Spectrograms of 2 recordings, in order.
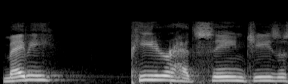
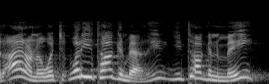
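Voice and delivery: higher-pitched, playing innocent; mock incredulous denial; 4 semitones higher, faster than usual. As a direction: act out a puzzled "who, me?". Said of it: "Peter denied it and said".

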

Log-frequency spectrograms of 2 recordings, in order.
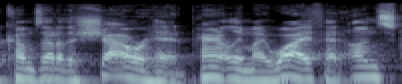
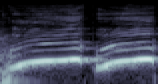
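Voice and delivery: very high, loud siren whoop; imitated alarm whoop; 7 dB louder than usual. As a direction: mimic a shrill alarm siren. Imitating the Amazon alarm again.

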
